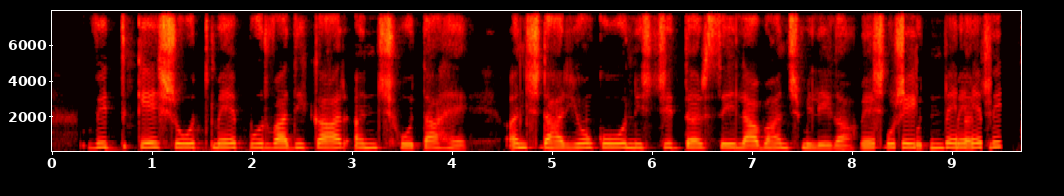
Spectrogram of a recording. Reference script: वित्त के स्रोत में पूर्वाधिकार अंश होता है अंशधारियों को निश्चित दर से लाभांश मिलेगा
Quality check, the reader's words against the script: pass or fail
fail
